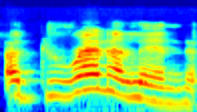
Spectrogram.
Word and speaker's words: adrenaline: this one here Paulo is adrenaline not line but Lin adrenaline okay adrenaline what does it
